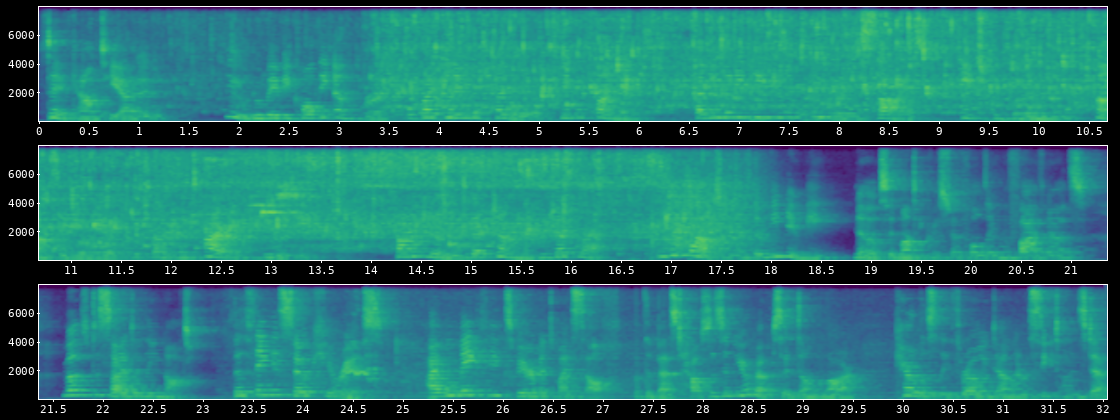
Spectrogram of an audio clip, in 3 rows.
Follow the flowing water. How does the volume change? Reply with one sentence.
The loudness of the flowing water goes up.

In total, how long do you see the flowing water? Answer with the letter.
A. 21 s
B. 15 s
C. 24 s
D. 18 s
D.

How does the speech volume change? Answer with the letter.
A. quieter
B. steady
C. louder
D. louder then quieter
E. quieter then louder
B.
